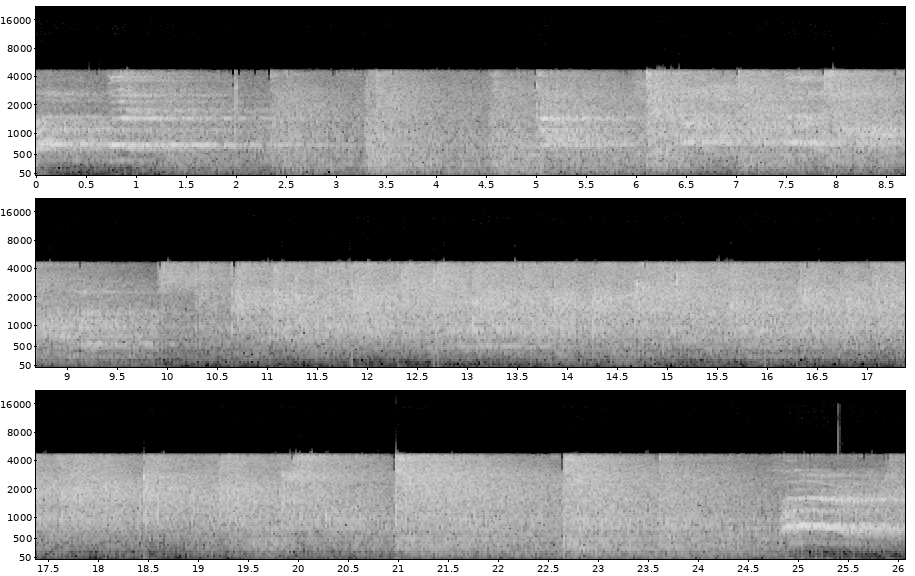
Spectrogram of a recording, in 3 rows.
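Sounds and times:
crowd applauding: 9.9 - 20.5.

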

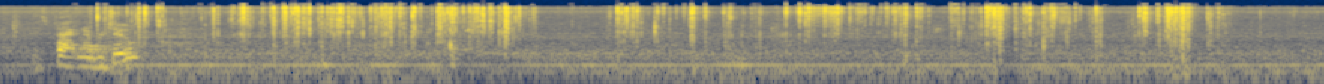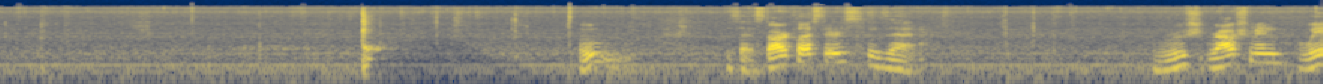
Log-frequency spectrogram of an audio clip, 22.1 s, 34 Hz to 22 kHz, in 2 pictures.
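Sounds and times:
foil wrapper tearing and crinkling: 0.8 - 10.3.

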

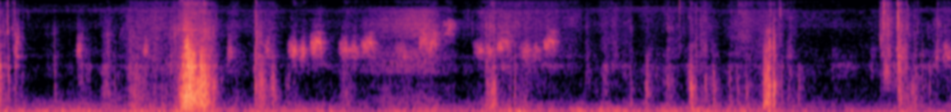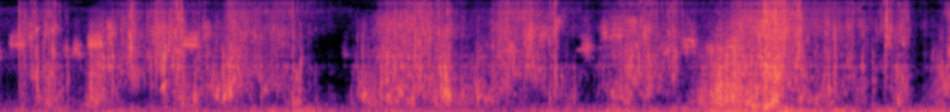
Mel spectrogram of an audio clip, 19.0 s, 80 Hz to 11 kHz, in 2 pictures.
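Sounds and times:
river water trickling over stones: 8.7 - 19.0.

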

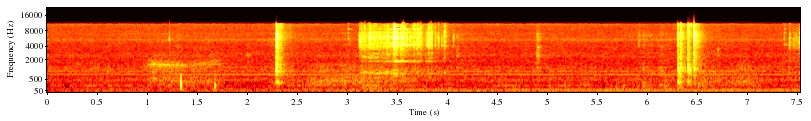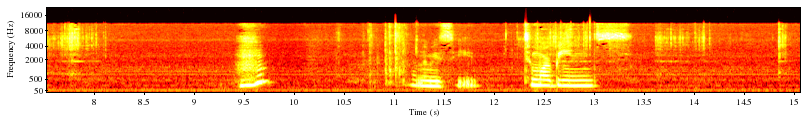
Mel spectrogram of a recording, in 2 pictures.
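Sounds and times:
coffee beans clicking against glass: 3.1 - 4.1, 7.4 - 8.1, 12.1 - 14.2.

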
